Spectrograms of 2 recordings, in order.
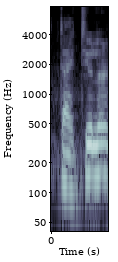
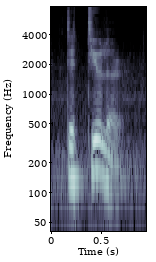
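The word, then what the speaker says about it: titular: Village, rural, war, martial, टाइटल, टिट्यूलर, यस, टाइट्यूलर नहीं, टिट्यूलर, worth, worthy, watch, vigilant, vigilant, okay, would, सिल्वन, year, annual, zodiac, zodiacal, zenith, जेनिथल।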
